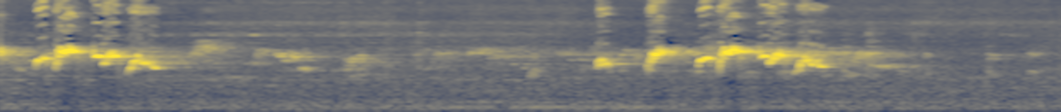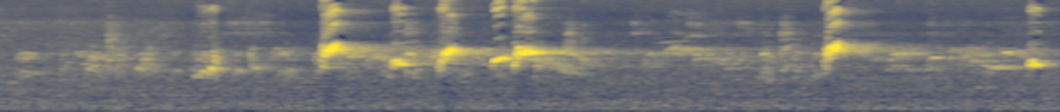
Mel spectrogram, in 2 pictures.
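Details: Kept red-whiskered bulbul in Singapore, about a week in its owner's care, giving lively chirped phrases in several bursts, each a quick run of sweet up-and-down notes, with constant low rumbling noise underneath.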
